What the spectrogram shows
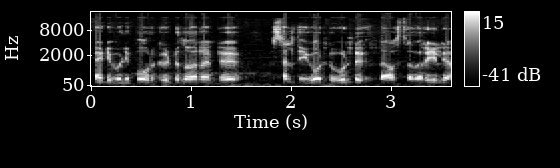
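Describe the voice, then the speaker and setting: A man's voice: medium pitch, fairly even intonation, rapid-fire, warm tone, faint music behind. A man chatting casually and bantering as a companion on a food vlog. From Thrissur, Kerala. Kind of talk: casual chat.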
